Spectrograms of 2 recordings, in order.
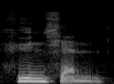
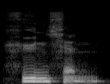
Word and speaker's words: Hühnchen: Y aquí vemos H con la U umlaut y esto se pronuncia Hühnchen. Hühnchen.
